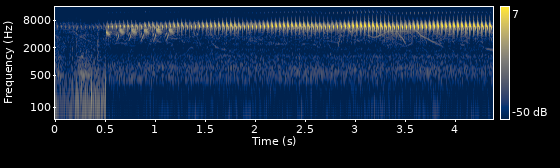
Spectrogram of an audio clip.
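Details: A Common Grasshopper Warbler reels nonstop for minutes by the Vistula near Gdańsk on 20 June: a high, dry, insect-like trill that steadily grows louder, with a few faint notes from another bird near the start.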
